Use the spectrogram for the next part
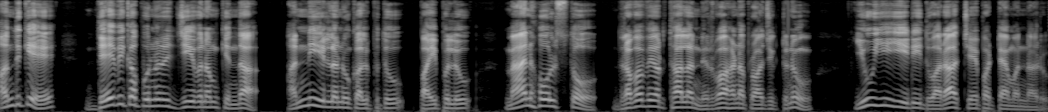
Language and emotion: Telugu, neutral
